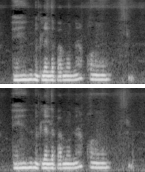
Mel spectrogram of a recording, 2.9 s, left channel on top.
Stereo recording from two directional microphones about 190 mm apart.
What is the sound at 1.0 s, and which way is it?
Speech, 5° right (ahead or behind).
